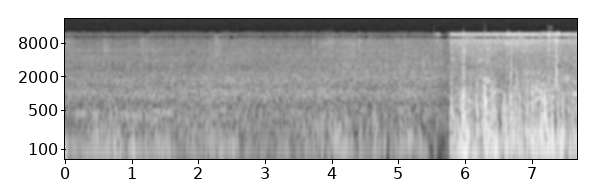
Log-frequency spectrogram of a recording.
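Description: Strong wind buffeting the microphone outdoors at the Diaolou fortified houses in Kaiping, Guangdong, a constant loud rushing roar that swells harder and rougher near the end.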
